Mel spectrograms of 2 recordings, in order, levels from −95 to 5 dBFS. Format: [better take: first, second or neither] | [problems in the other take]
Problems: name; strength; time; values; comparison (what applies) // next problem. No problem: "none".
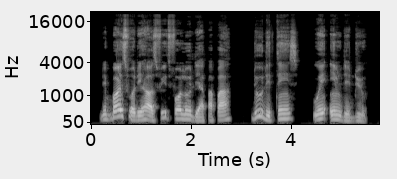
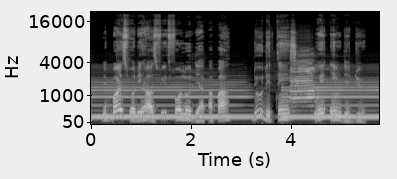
first | background sound (Wind instrument, woodwind instrument); 2 dB below the speech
